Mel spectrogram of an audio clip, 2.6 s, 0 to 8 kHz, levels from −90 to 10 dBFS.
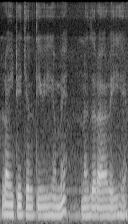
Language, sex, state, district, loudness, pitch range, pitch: Hindi, male, Himachal Pradesh, Shimla, -14 LUFS, 115-125 Hz, 120 Hz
